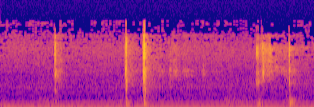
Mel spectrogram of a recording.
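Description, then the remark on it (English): A few sharp, scattered clicks and taps on a computer keyboard, irregular, with brief pauses between them over a low steady hum. “Start clicking on your computer.”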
